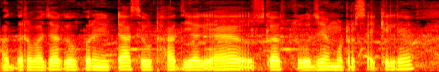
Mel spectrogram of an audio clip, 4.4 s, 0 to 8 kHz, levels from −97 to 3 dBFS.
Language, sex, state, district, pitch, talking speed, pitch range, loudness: Hindi, male, Jharkhand, Garhwa, 125 Hz, 175 wpm, 120-130 Hz, -15 LUFS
